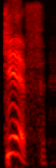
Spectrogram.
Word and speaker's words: GIF: leave god could come down and say it's pronounced jif and i'll say all right jod what if you say john it's a gif if it was jif like the peanut butter it'd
